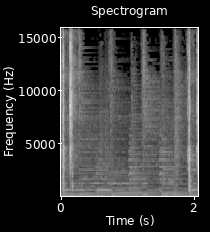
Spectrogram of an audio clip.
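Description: Bostitch pneumatic nail gun firing sharp shots into wooden trim: one or two right at the start and another near the end, over steady background music.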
